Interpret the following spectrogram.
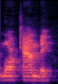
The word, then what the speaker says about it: Morecambe: That's how you pronounce it. Morecambe.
